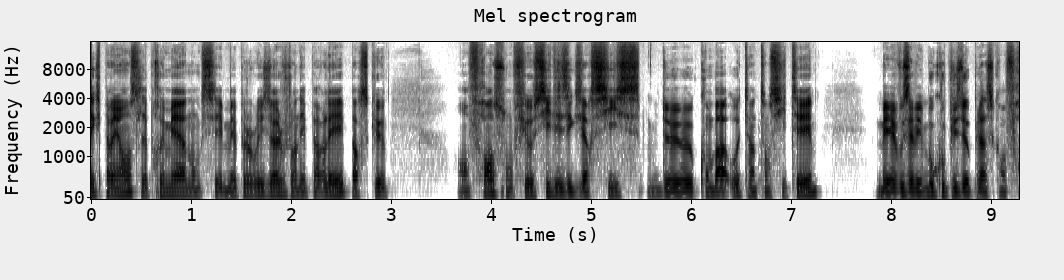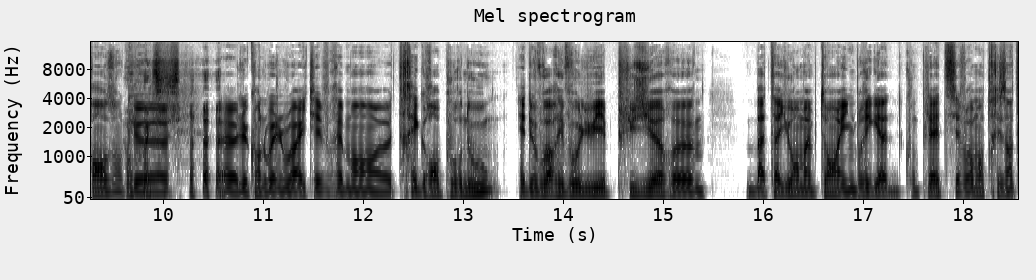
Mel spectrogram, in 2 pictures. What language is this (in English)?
French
